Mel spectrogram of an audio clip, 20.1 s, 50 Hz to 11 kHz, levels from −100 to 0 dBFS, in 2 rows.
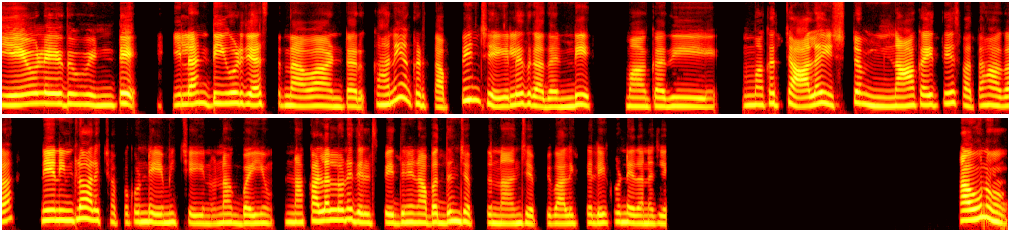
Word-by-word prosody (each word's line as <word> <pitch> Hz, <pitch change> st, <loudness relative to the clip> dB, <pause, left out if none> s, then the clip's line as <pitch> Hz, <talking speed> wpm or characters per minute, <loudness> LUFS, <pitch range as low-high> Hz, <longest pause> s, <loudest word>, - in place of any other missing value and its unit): ఏమి 265 Hz, +3 st, +5 dB
లేదు 275 Hz, -1 st, +4 dB
వింటే 245 Hz, +2 st, +4 dB, 0.5 s
ఇలాంటివి 275 Hz, +1 st, +2 dB
కూడా 290 Hz, -1 st, +3 dB
చేస్తున్నావా 235 Hz, -3 st, 0 dB
అంటారు. 210 Hz, -1 st, -3 dB
కానీ 260 Hz, +8 st, +1 dB
అక్కడ 275 Hz, -6 st, -3 dB
తప్పేమి 355 Hz, -, 0 dB
చేయలేదు 245 Hz, +4 st, +1 dB
గదండీ! 205 Hz, +4 st, 0 dB, 0.5 s
మాకది, 215 Hz, 0 st, -2 dB, 0.7 s
మాకది 250 Hz, 0 st, -2 dB
చాలా 220 Hz, +5 st, +5 dB
ఇష్టం. 275 Hz, +5 st, -3 dB, 0.3 s
నాకైతే 245 Hz, +3 st, +2 dB
స్వతహాగా 235 Hz, +1 st, -2 dB, 0.4 s
నేను 265 Hz, 0 st, +6 dB
ఇంట్లో 260 Hz, +4 st, +1 dB
వాళ్ళకి 260 Hz, -5 st, -1 dB
చెప్పకుండా 215 Hz, +2 st, -4 dB
ఏమి 210 Hz, +2 st, -2 dB
చేయను. 190 Hz, -2 st, -5 dB
నాకు 210 Hz, -2 st, -3 dB
భయం. 195 Hz, 0 st, -2 dB, 0.3 s
నా -, -, -1 dB
కళ్ళలోనే 265 Hz, +3 st, +3 dB
తెలిసిపోయిద్ది 205 Hz, 0 st, -3 dB
నేను 215 Hz, -1 st, -1 dB
అబద్ధం 215 Hz, +3 st, +1 dB
చెప్తున్నా 200 Hz, -2 st, -5 dB
అని 200 Hz, -, -1 dB
చెప్పి 190 Hz, +1 st, -8 dB
వాళ్ళకి 190 Hz, +1 st, -4 dB
తెలియకుండా 205 Hz, +2 st, -2 dB
ఏదైనా 190 Hz, -1 st, -3 dB
జే 185 Hz, -, -4 dB, 3.0 s
అవును. 300 Hz, +3 st, +6 dB
230 Hz, 115 wpm, -23 LUFS, 205-260 Hz, 3.0 s, నేను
